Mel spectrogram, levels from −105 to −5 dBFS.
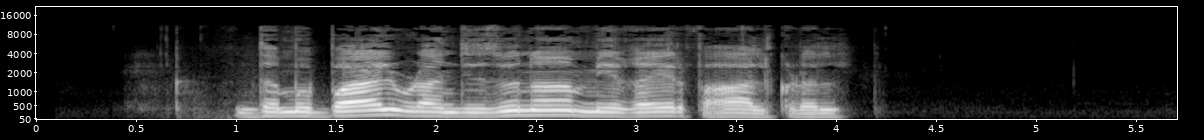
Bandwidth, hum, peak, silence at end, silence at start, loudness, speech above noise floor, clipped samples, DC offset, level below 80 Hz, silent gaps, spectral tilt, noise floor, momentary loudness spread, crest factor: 10.5 kHz; none; -2 dBFS; 1.7 s; 1 s; -18 LUFS; 70 dB; under 0.1%; under 0.1%; -74 dBFS; none; -8 dB/octave; -87 dBFS; 11 LU; 18 dB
